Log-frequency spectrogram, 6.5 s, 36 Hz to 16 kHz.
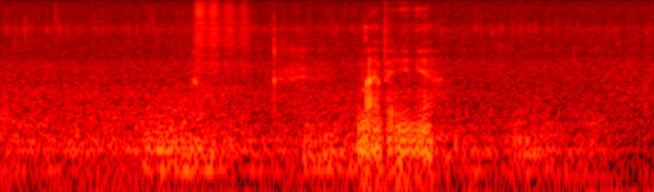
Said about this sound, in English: I mean, fair enough, it was loud. Yeah, it's probably just means it's getting closer. Well, it's definitely getting closer. 100%. Yeah. And it's late in the season, too. Yeah, storm in November is crazy.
